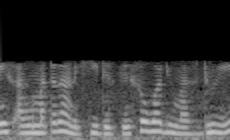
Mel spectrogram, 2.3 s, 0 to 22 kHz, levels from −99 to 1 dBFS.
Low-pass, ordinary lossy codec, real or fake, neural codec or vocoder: 3.6 kHz; none; real; none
